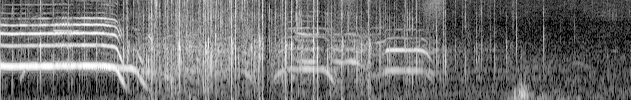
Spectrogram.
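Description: Crowd in the stands cheering for the band: one long high-pitched whoop held for about a second, then scattered shouts and claps that die away by about five seconds in.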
